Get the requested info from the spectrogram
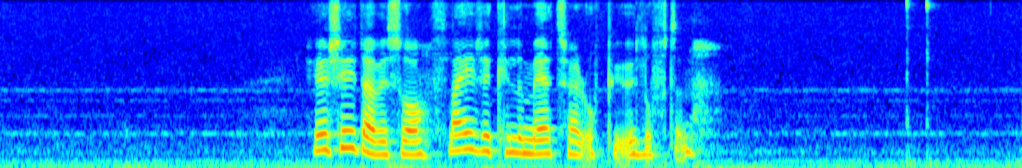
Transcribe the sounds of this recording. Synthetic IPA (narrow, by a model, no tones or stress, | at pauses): heːʃiːd̪ɑːʋiːsoːflæɪɾəkʰɪlʊmeːt̪ʰɾəɾʔʊ̰pʰḭːʔʉ̰ːlʊft̪ʰən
